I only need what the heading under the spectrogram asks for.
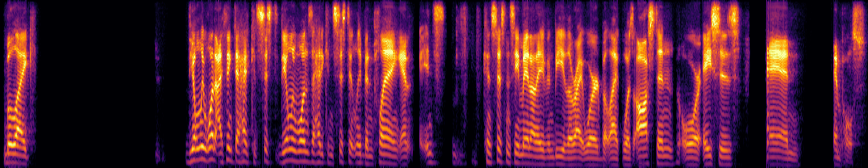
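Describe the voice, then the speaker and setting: Male co-host, nasal and stuffy, sharp tone, dull lo-fi sound, swears and rambles. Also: medium pitch, steady tone, normal speed, pauses often, no echo. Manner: profane, rambling storyteller. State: stuffy from allergies. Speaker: podcast co-host. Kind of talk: casual esports podcast chat.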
